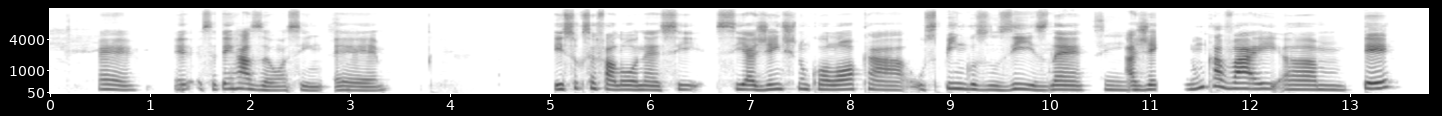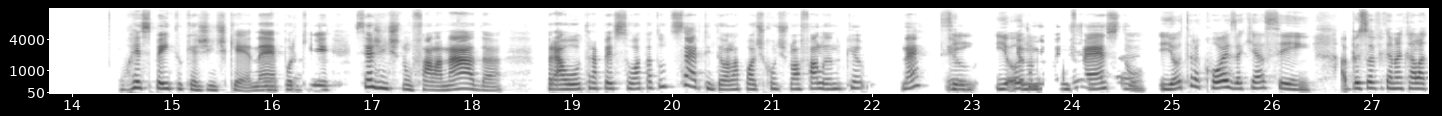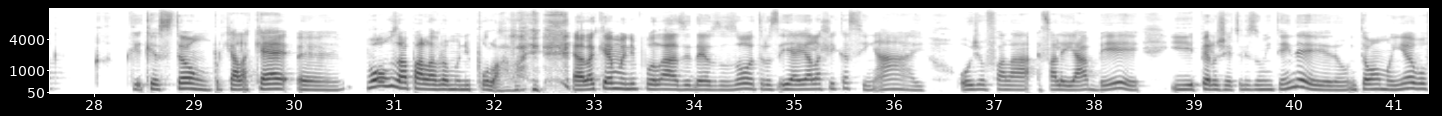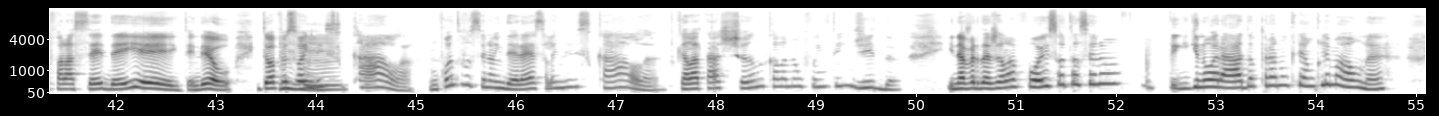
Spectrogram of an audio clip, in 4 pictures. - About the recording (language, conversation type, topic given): Portuguese, advice, Como posso estabelecer limites com amigos sem magoá-los?
- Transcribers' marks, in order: tapping; other background noise; chuckle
